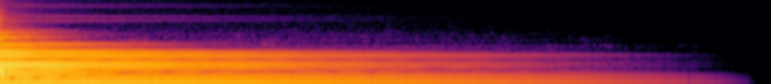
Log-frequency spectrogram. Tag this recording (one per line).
guitar
multisample
acoustic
